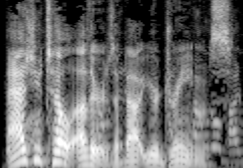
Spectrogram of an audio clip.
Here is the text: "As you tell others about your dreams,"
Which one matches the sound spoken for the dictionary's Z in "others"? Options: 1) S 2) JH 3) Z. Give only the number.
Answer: 3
